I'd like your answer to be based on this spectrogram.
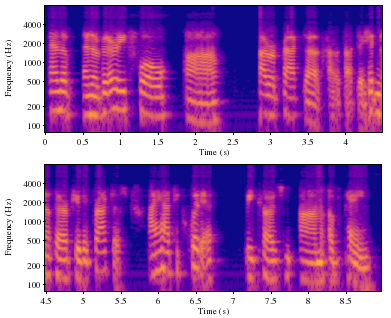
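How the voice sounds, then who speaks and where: An older woman spins her stories with a pitch that leaps all over the place, playful and theatrical. She laughs often and plays out the voices in her quotes. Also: very animated, normal speed, fairly bright tone, low-quality recording. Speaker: guest, retired performer. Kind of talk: casual storytelling interview.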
